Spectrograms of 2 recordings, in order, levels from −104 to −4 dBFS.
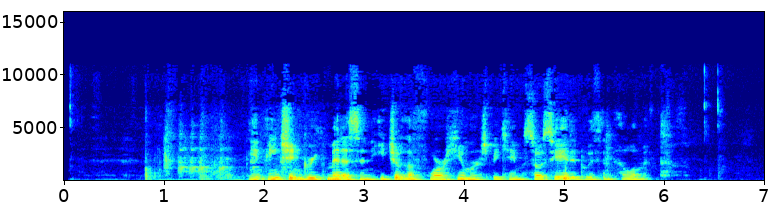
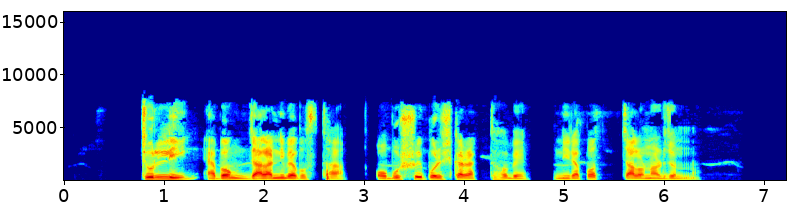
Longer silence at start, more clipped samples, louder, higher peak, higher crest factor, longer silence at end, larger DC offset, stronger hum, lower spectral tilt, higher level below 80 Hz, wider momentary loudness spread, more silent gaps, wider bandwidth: about the same, 0.8 s vs 0.8 s; neither; second, -42 LUFS vs -22 LUFS; second, -24 dBFS vs -4 dBFS; about the same, 18 dB vs 20 dB; about the same, 0.95 s vs 0.9 s; neither; neither; first, -6 dB/octave vs -4.5 dB/octave; about the same, -66 dBFS vs -66 dBFS; first, 17 LU vs 13 LU; second, none vs 2.83-3.10 s, 4.67-4.88 s; first, 11 kHz vs 8 kHz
